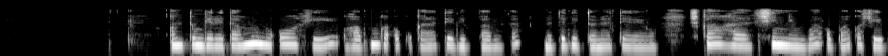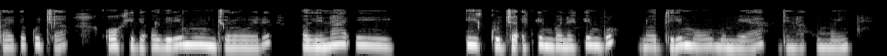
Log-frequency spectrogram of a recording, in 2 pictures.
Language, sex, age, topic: Oshiwambo, female, 18-24, agriculture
